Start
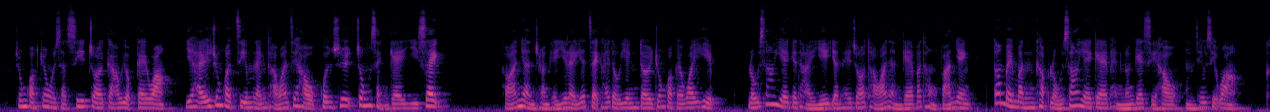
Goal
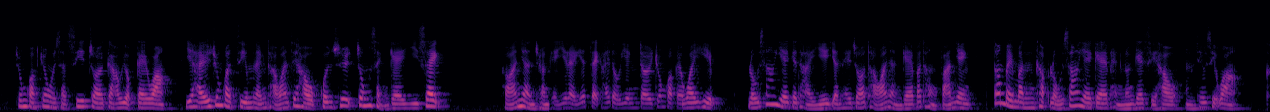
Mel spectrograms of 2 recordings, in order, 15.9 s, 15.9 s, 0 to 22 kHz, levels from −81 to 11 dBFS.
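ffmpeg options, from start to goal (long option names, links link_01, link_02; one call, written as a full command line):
ffmpeg -i in.wav -af "asetnsamples=nb_out_samples=441:pad=0,asendcmd='6.86 highpass f 590;8.53 highpass f 280',highpass=240,lowpass=3100,volume=-4dB" out.wav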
